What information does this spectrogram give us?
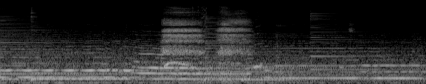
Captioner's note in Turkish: Ağlama sesi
